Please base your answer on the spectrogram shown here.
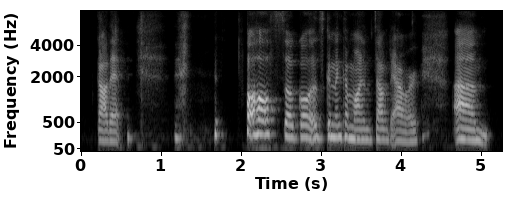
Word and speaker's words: Sokol: Rhymes with vocal. So Sokol. Got it. Paul Sokol is going to come on at the top of the hour.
